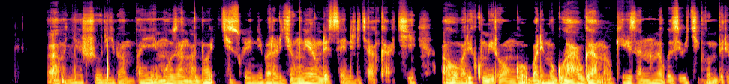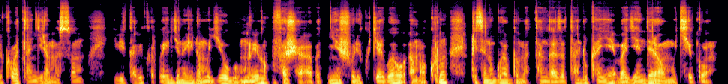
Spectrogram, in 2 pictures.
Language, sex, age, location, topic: Kinyarwanda, male, 18-24, Kigali, education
